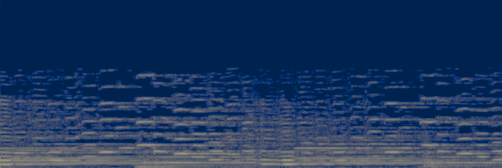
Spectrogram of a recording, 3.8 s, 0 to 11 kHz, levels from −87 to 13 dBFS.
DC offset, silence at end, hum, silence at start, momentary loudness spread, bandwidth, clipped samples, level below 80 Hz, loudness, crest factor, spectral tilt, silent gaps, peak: under 0.1%; 0 s; none; 0 s; 4 LU; 6.8 kHz; under 0.1%; -60 dBFS; -31 LUFS; 16 dB; -4.5 dB/octave; none; -14 dBFS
